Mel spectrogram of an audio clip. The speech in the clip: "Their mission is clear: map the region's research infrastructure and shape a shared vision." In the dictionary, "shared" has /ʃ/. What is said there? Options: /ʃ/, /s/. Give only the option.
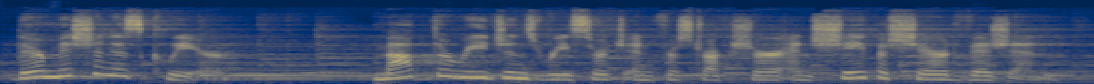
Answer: /ʃ/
